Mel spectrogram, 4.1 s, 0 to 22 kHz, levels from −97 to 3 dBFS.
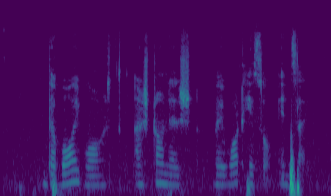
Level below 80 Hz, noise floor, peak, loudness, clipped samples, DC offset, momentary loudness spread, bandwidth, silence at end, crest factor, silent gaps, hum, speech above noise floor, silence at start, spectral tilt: -70 dBFS; -82 dBFS; -28 dBFS; -55 LUFS; under 0.1%; under 0.1%; 17 LU; 13 kHz; 0.35 s; 28 dB; none; none; 28 dB; 0.55 s; -4.5 dB/octave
